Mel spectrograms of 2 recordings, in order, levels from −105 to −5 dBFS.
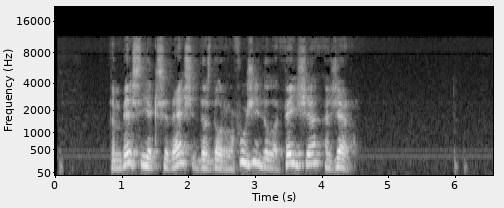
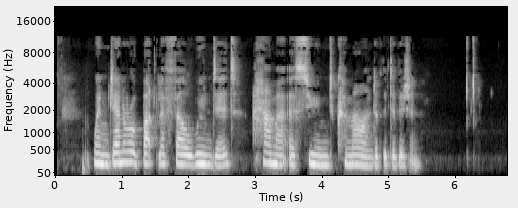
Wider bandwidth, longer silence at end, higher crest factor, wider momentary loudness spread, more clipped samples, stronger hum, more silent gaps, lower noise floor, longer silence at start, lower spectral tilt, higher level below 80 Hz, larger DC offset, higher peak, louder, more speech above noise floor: about the same, 11.5 kHz vs 12 kHz; first, 2.05 s vs 0.5 s; about the same, 20 dB vs 20 dB; second, 6 LU vs 9 LU; neither; neither; neither; second, -67 dBFS vs -74 dBFS; first, 0.85 s vs 0.1 s; first, -5.5 dB/octave vs -4 dB/octave; about the same, -66 dBFS vs -62 dBFS; neither; second, -6 dBFS vs -2 dBFS; second, -24 LUFS vs -21 LUFS; second, 44 dB vs 53 dB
